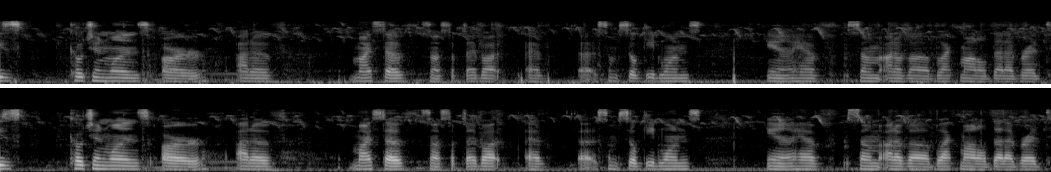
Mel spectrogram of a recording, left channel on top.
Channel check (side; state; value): left; quieter; 5.7 dB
